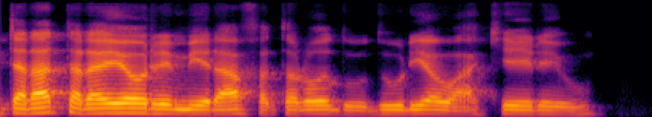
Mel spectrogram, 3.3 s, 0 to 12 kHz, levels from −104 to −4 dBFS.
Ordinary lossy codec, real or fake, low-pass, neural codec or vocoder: none; fake; 10.8 kHz; codec, 24 kHz, 1.2 kbps, DualCodec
